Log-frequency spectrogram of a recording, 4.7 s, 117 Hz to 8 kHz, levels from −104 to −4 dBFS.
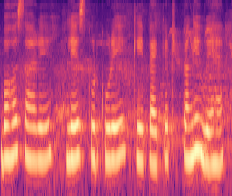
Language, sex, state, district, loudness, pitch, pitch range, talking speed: Hindi, female, West Bengal, Alipurduar, -15 LUFS, 265 Hz, 255-280 Hz, 115 wpm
